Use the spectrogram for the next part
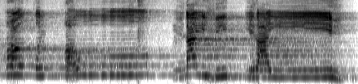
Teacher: setiap fathah diikuti waw atau ya sukun bertemu huruf hidup dibaca waqaf, panjangnya 3 alif atau 6 harokat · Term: mad lil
